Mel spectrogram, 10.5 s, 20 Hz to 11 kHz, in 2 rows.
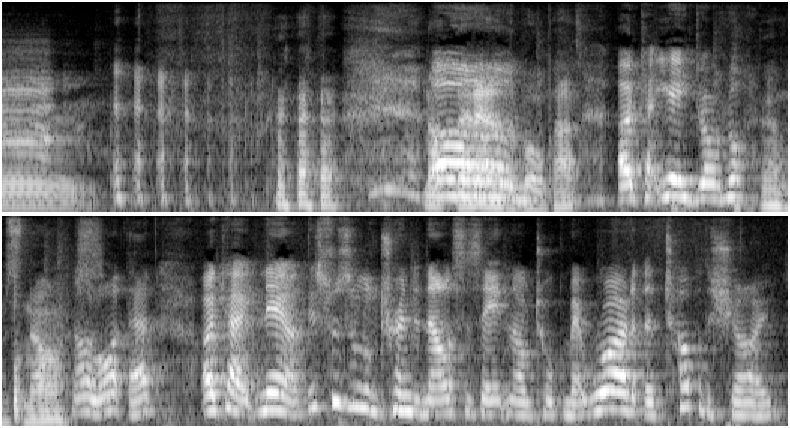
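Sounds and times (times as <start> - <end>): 
cow mooing: 0.0 - 0.7
laughter: 0.6 - 3.6
speech: 1.8 - 10.4.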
